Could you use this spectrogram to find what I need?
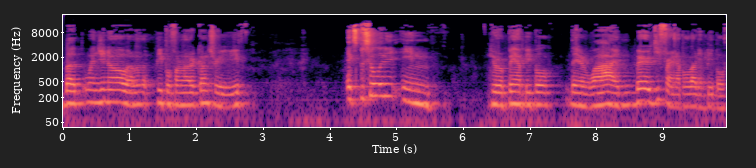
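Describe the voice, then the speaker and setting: Somewhat breathy, a man with a fairly high pitch and a dark, mellow tone speaks at a moderate pace with ordinary pitch variation. He takes long, frequent pauses, and audible room echo surrounds his voice. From Mexico. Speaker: podcast host. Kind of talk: casual chat.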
